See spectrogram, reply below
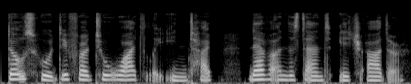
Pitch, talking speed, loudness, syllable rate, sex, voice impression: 205 Hz, 160 wpm, -20 LUFS, 5.7 syllables/s, female, feminine, adult-like, relaxed, slightly weak, soft, slightly muffled, raspy, slightly intellectual, calm, slightly reassuring, slightly modest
